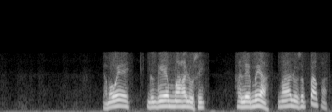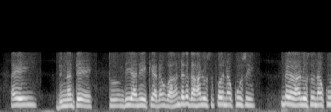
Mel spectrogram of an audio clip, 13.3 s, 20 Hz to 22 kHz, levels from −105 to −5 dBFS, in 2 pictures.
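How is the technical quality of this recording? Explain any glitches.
The pauses keep dropping into a smooth, featureless hiss, and the audio is band-limited to nothing above 4 kHz, as a narrowband call line would be.

Comfort noise in place of the background occurs at 0 to 2.06 s, 2.68 to 2.8 s (just before "ngingi yemu"), 4.18 to 4.7 s, 5.46 to 5.56 s, 6.6 to 6.86 s, 7.46 to 7.76 s, 8.58 to 8.82 s and 11.84 to 12.26 s. The textured background vanishes into steady flat noise, between about 1 and 12 dB quieter. The likely cause is the sender's voice detector halting transmission in silence and the receiver synthesising filler noise until speech resumes.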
